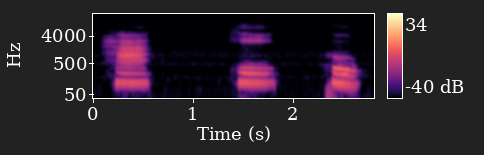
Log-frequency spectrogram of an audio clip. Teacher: say the ha quite normally like you do in English, with a tiny bit more emphasis on the chest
